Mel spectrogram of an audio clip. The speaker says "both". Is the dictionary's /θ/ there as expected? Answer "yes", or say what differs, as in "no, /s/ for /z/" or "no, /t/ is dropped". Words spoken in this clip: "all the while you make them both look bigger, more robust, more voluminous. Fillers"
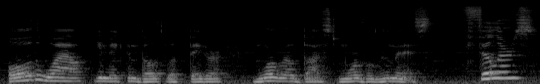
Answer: yes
